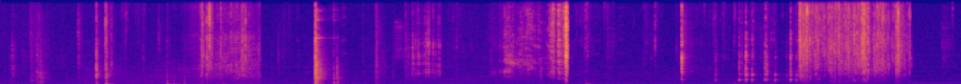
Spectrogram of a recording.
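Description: Food-prep handling noises: clicks and knocks, short rustling stretches, and a glass mixing bowl clinking, with a spoon tapping and scraping against the glass as canned tuna goes into the bowl.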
